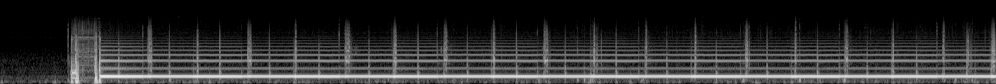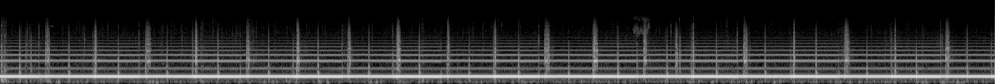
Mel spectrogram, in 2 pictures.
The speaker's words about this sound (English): this one happens to have an unusual dial tone.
